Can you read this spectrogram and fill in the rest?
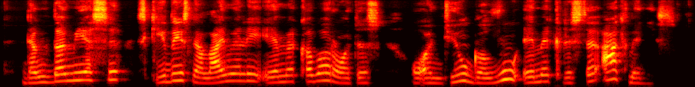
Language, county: Lithuanian, Kaunas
